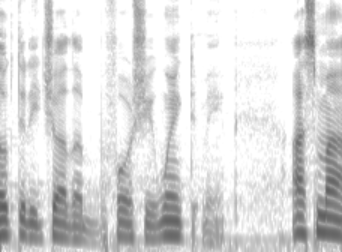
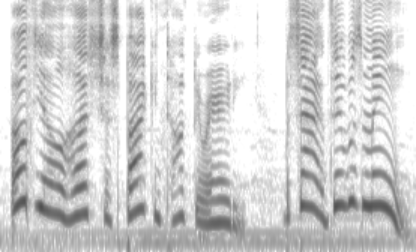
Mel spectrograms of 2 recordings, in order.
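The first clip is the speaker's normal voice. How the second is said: much higher, drawling little filly; high country filly. A narrator's reading. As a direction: hush them like a country kid. Third filly voice.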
